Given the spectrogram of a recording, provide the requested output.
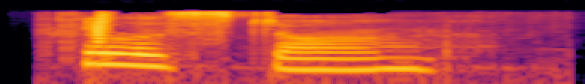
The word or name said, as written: phyllostome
